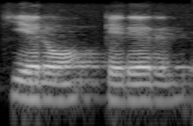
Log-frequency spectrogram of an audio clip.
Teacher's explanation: el dorso de la lengua se sube hacia la zona del velo no hay vibración de cuerdas vocales entonces ocurre que se bloquea momentáneamente el aire y luego se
